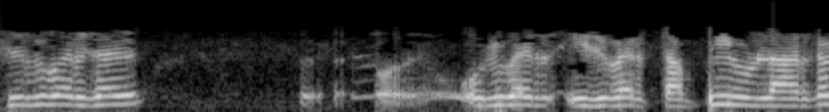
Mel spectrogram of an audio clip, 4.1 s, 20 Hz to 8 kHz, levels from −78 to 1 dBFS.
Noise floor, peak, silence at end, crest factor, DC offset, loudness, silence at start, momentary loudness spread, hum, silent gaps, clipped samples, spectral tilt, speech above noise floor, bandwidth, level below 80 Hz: -51 dBFS; 0 dBFS; 0 s; 18 dB; under 0.1%; -17 LUFS; 0 s; 14 LU; none; none; under 0.1%; -9 dB/octave; 34 dB; 3.9 kHz; -48 dBFS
